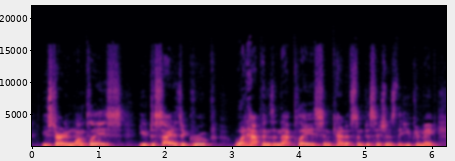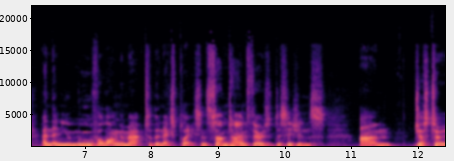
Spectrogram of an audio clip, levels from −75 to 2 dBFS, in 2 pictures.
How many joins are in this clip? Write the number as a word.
zero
